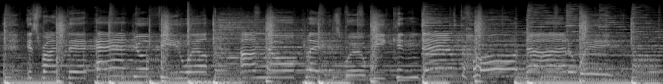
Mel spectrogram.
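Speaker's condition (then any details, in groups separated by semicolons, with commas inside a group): No condition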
